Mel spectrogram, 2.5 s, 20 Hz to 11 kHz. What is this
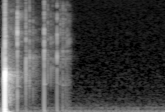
Removing a spray paint cap, take 3.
